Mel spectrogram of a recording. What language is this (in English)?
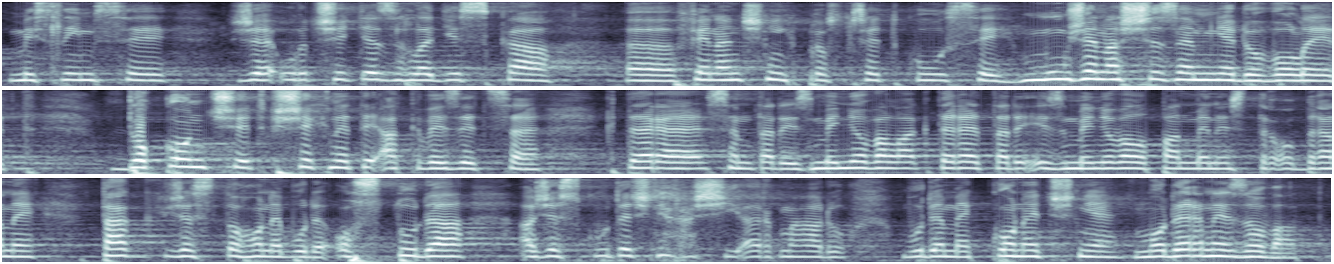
Czech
